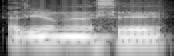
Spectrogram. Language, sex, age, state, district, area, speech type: Assamese, male, 30-45, Assam, Majuli, urban, spontaneous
